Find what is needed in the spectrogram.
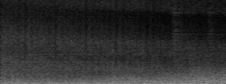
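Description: Dramatic background score for a TV serial: a sustained low drone under a dense wash of noise, holding steady without a beat.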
